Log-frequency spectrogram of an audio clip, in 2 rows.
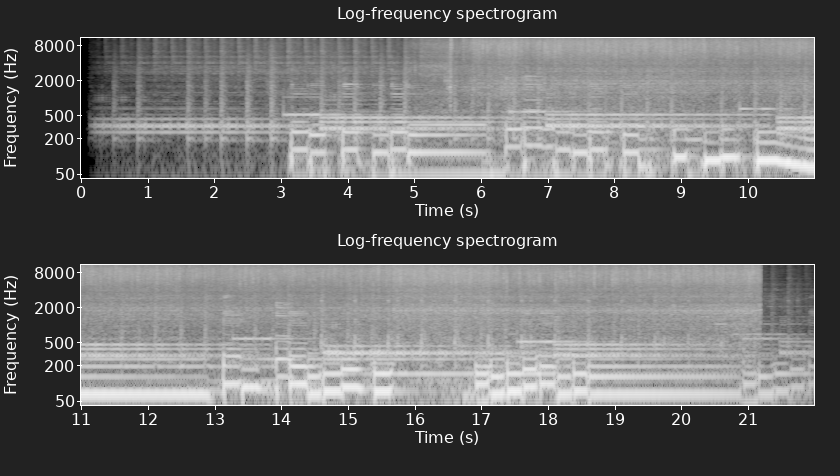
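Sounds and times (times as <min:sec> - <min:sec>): background music with bass: 0:00.2 - 0:22.0
shower water spraying: 0:04.8 - 0:21.2.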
